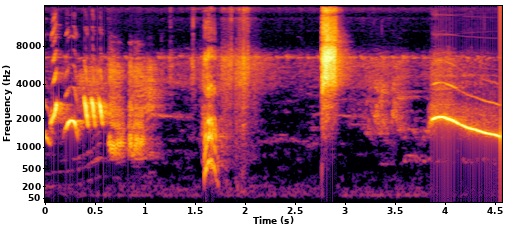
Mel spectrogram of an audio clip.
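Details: White-rumped shama in full, vigorous song: quick trilled phrases, a sharp swooping note, a brief harsh burst, then one long, clear, steady whistle held to the end.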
